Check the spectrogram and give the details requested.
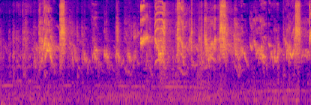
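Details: Chattering from a breeding pair of budgerigars, a fast jumble of sharp high chirps and squeaky warbles packed closely together over a few seconds.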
